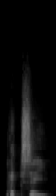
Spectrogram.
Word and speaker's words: PXE: uses a technology called PXE, an acronym for preboot execution environment, but it's pronounced at least by most people as pixie. So, kind of like pixie dust or fairy dust.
